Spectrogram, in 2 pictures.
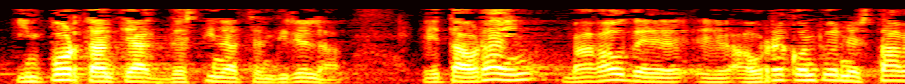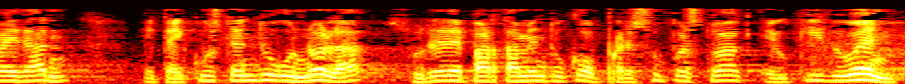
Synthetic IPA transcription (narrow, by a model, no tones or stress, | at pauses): impo̞ɾt̪ant̪e̞ak̚d̪e̞st̪inat͡se̞nd̪iɾe̞la̰ | e̞t̪ao̞ɾajmbaɣ̞awðe̞awre̞ko̞nt̪ue̞ne̞st̪aβajðan | e̞t̪aikust̪e̞nd̪uɣ̞uno̞lasuɾe̞ð̞e̞paɾt̪ame̞nt̪uko̞pɾe̞supwe̞st̪uake̞wkiðue̞n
